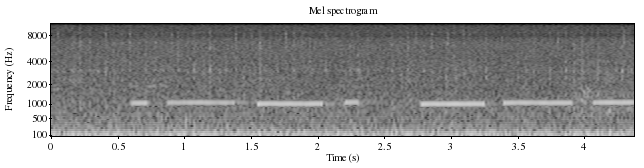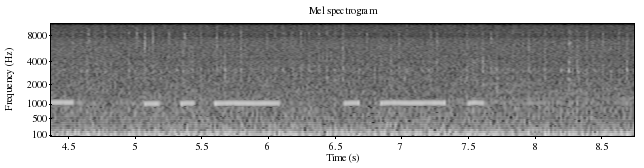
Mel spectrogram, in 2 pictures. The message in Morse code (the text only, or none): POUR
